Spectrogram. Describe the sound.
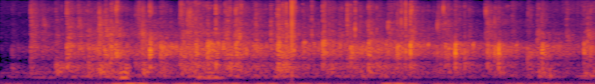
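Audience applause welcomes a speaker, a dense, steady clatter of many hands clapping that carries on at a moderate level for about three seconds.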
